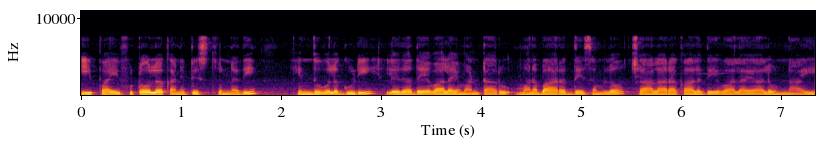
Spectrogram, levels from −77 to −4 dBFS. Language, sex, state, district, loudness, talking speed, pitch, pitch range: Telugu, female, Andhra Pradesh, Krishna, -15 LUFS, 145 wpm, 185 Hz, 175-190 Hz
